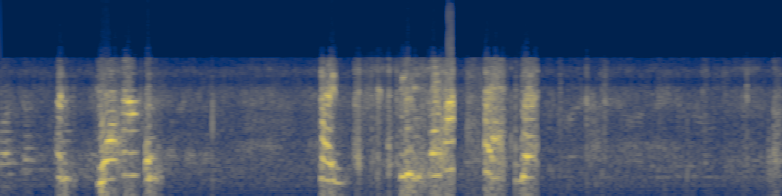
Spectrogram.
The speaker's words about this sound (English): Ma'am, I don't know why you're yelling at me because your cell phone is breaking up. I can't understand what you're saying.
